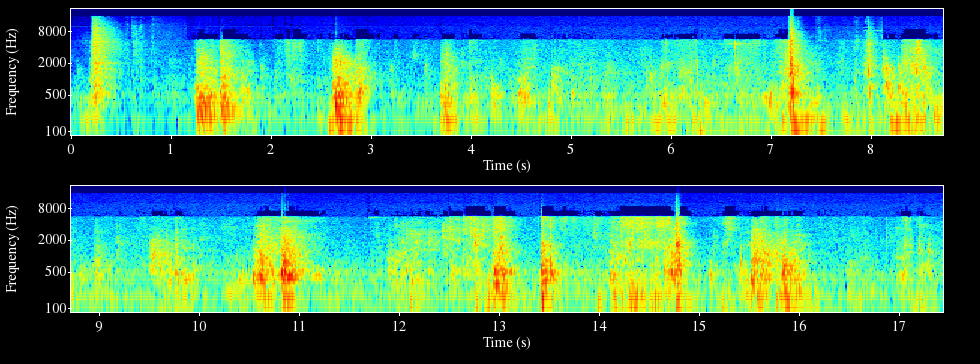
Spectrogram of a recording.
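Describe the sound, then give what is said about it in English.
Chairs knock and bump repeatedly as they are shuffled around at the well of a courtroom, a steady run of irregular wooden thuds and scrapes, some louder than others, lasting throughout. “Traffic jam at the well of the court here. Maybe we have too many chairs here.”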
